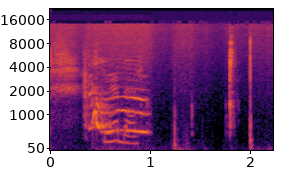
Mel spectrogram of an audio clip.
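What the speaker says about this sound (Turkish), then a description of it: "Robot köpekler." Robot dogs in a horror video game, giving a short whining, whimpering canine cry followed by a few sharp yips and clicks, close and fairly loud against a quiet background.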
